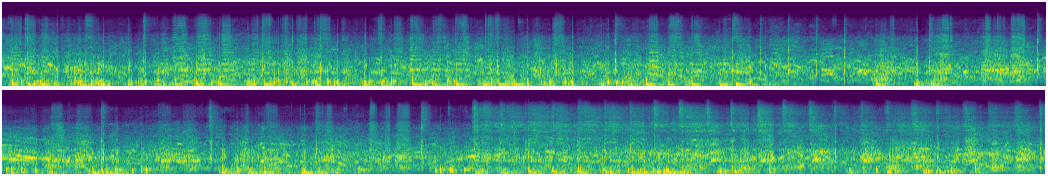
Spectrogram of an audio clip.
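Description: High school marching band playing, brass and sousaphones over a drumline, with a crowd cheering and shouting along, louder in the last several seconds.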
